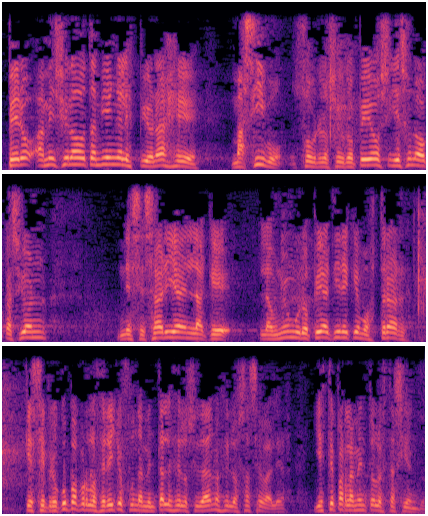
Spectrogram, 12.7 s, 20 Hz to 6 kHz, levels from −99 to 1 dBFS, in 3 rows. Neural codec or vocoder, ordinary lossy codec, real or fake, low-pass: none; none; real; 5.4 kHz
